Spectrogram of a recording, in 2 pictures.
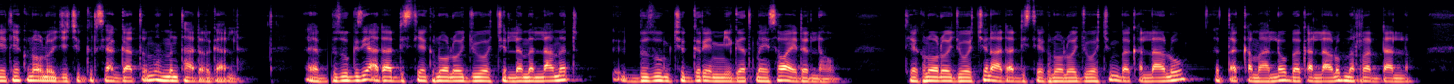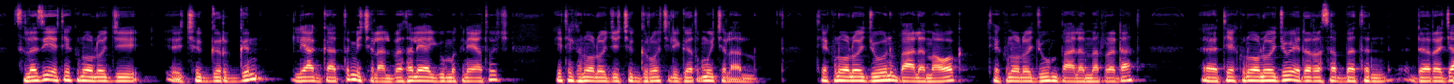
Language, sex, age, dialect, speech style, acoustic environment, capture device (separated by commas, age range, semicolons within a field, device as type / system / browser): Amharic, male, 35-44, Ethiopia - Gojjam, relaxed; focused, silence; nature, mobile / Linux / Chrome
